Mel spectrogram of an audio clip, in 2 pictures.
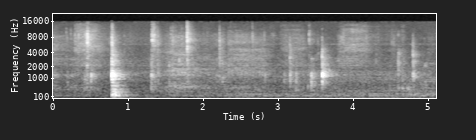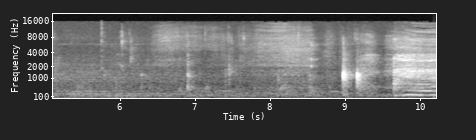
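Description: Plastic spoons (a sundae spoon and a McFlurry spoon) clicking and scraping against plastic sundae cups during fast eating, with a few sharp clicks standing out.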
